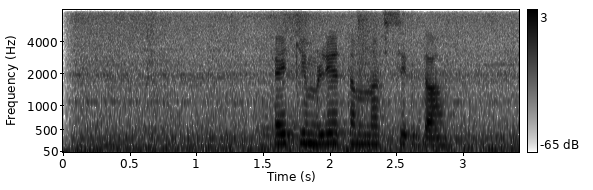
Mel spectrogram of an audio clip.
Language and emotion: Russian, neutral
